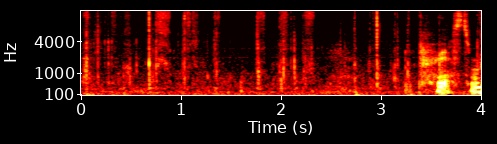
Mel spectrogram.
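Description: Faint small taps and rustles of fingers pressing down on the clear acrylic door of a stamping platform, pushing a large rubber stamp onto card.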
